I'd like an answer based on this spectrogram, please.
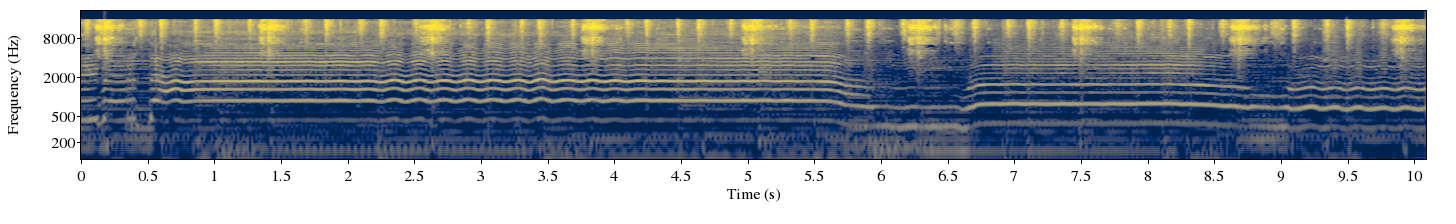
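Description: Female voice holding long wordless sung notes with a wide vibrato, three notes in turn, over steady acoustic band accompaniment. Short rattling hits keep an even beat.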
